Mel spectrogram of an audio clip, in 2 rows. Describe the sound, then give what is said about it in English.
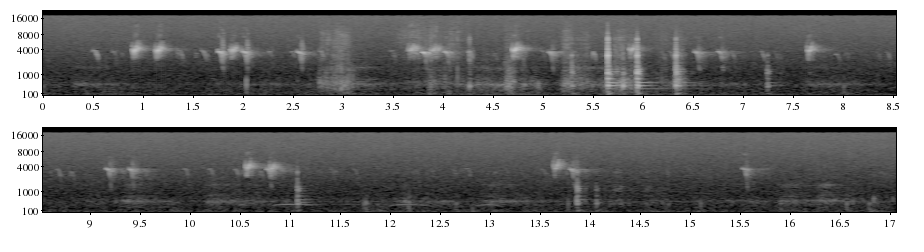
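Sharp, high chip-like calls of two wild type 2 red crossbills flying over at about 5:21 a.m., repeated in scattered bursts, with a few other faint bird notes and low background hum; no talking. “I hear wild type 2s coming in.”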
